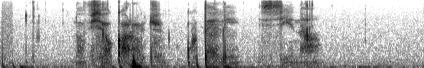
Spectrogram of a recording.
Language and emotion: Russian, neutral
